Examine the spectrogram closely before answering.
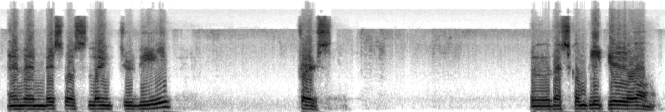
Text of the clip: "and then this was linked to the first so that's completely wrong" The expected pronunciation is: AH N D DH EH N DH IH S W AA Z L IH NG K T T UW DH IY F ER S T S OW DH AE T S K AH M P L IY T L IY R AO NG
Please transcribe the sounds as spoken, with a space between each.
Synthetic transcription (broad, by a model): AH N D EH N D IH S W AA S L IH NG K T T UW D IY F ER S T S OW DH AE T S K AH M P L IY T L IY R AO NG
